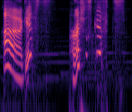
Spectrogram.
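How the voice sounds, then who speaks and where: A woman voicing a tiny, excitable, childlike fairy girl companion in a video game, exclamatory and eager. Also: very high-pitched, slow, no echo, soft background music, pitched above the performer's own voice, full character voice. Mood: curious. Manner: exclamatory, refers to self by name. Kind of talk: amateur voice acting of video game dialogue.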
